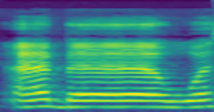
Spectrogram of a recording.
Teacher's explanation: با پہ فتح اشبائی ہے، اس کو اتنا لمبا کریں گے الف مدہ کے برابر ، یعنی کہ الف زائدہ ہے، واو کو سین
